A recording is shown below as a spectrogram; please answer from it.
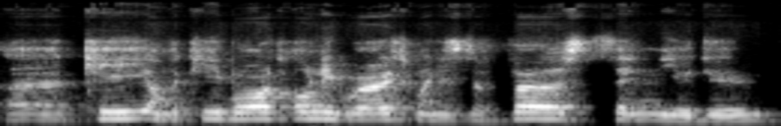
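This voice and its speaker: A man from Belgium walking through a software demo at a user group meeting, unhurried and thinking aloud with many fillers. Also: fairly high pitch, fairly even intonation, echoey room, muffled recording. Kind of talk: screen-share software demo.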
